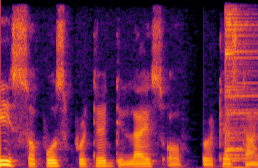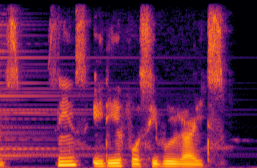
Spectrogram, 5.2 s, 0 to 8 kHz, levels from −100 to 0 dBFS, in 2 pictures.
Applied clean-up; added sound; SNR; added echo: none; Crash cymbal; 15 dB; none.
